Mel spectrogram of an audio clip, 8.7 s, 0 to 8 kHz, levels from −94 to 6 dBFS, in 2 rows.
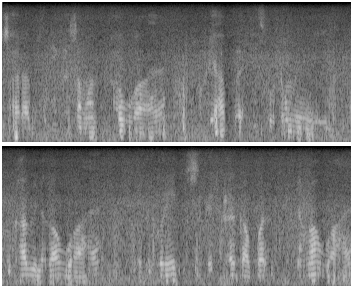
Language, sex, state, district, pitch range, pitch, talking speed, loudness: Hindi, male, Haryana, Charkhi Dadri, 105-120 Hz, 115 Hz, 125 wpm, -23 LUFS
